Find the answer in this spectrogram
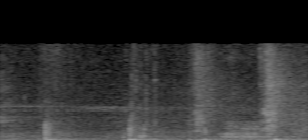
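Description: Footsteps on a sports-hall floor, a person walking past close by, with a short dull footfall about every half second.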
